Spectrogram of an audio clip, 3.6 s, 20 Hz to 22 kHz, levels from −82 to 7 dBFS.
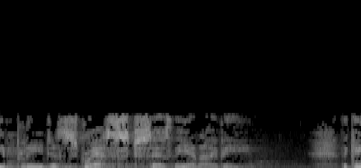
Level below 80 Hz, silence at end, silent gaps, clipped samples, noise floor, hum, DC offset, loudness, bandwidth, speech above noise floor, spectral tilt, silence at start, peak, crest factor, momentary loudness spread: -64 dBFS; 0 s; none; under 0.1%; -60 dBFS; none; under 0.1%; -31 LUFS; 7.2 kHz; 27 dB; -2.5 dB/octave; 0 s; -16 dBFS; 20 dB; 17 LU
